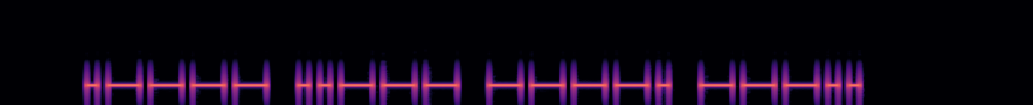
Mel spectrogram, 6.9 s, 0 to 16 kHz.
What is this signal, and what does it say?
Morse code, heard as a keyed tone, about 17 wpm, 700 Hz. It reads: 1298
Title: Numbers - 4-Digit 17wpm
